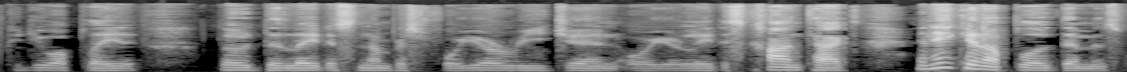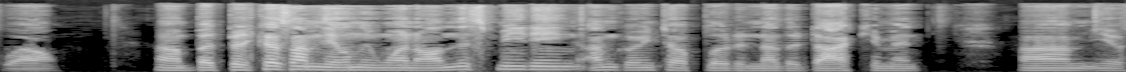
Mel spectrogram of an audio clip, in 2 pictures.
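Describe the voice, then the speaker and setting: A man presenting a webinar, explaining a software demonstration informally, in a conversational way with hesitant, pausing phrasing. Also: medium pitch, dry recording.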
